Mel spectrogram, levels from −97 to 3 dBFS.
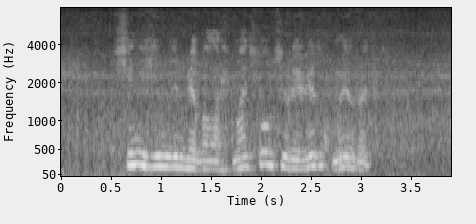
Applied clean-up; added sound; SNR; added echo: none; Train; 16 dB; none.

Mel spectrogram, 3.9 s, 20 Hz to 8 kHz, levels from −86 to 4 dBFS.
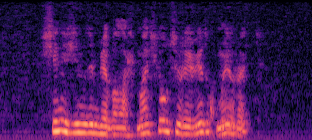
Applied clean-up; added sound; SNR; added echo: none; none; none; none.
